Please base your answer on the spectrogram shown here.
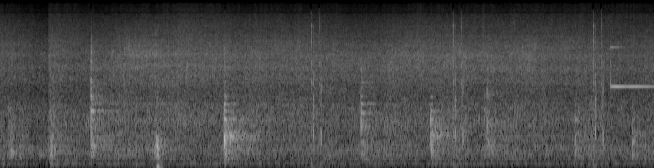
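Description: Ginger and garlic frying for chicken karahi, a continuous sizzle broken by sharp clinks and scrapes of a utensil stirring the pan, close up and without talk.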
